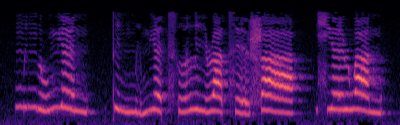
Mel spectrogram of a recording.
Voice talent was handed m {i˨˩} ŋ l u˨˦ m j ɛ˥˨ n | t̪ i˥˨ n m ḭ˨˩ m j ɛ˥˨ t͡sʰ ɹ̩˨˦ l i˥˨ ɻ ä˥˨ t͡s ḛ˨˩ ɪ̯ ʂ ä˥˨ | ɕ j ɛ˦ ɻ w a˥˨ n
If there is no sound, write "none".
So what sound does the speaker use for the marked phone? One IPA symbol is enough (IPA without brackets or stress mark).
i˦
